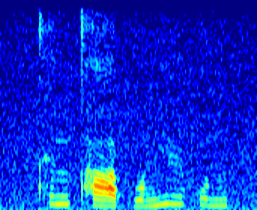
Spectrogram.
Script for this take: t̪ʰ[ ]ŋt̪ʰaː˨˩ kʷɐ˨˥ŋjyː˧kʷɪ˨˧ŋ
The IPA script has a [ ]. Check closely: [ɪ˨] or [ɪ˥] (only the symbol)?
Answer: ɪ˥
